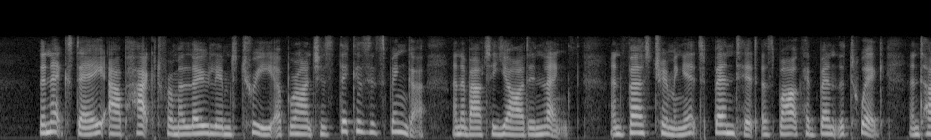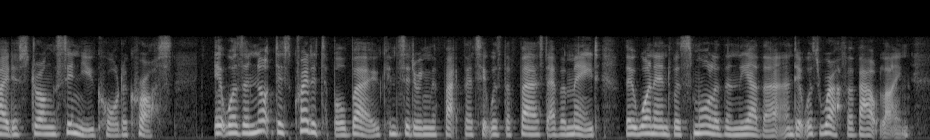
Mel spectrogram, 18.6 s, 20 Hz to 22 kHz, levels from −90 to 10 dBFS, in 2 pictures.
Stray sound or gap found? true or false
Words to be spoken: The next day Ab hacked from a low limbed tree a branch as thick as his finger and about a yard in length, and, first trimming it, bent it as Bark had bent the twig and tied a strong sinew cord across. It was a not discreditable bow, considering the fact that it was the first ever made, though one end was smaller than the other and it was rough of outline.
false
